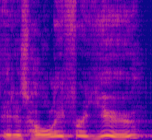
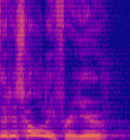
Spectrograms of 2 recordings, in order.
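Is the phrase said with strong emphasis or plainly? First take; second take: emphatic; plain. First: The phrase is read with strong added emphasis. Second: The phrase is read plainly without special emphasis.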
